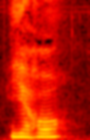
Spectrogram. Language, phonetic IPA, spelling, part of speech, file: Czech, [ˈjɛɦo], jeho, pronoun, Cs-jeho.ogg
- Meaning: 1. his: possessive pronoun of on 2. its: possessive pronoun of ono 3. genitive singular of on and ono 4. accusative singular of on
